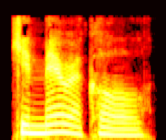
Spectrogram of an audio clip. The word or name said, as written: chimericalness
